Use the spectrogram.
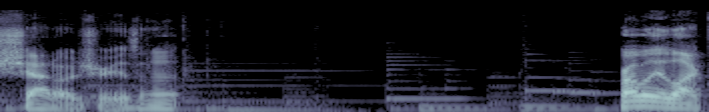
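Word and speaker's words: Scadutree: more close to the it's actually pronounced Shadow tree isn't it probably a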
